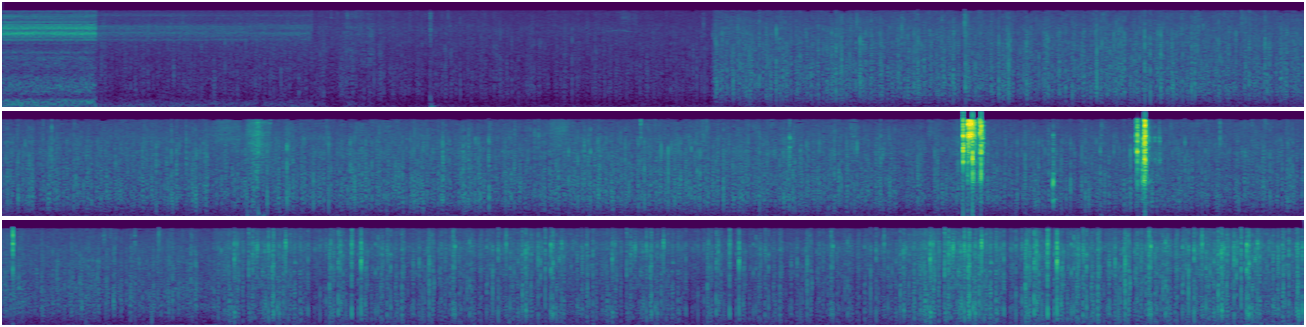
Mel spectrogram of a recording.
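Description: Heavy rain falling on a tent, heard from inside it, starting strongly about five seconds in and running steadily. Two sharp clicks about a second apart near the middle stand out above it.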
